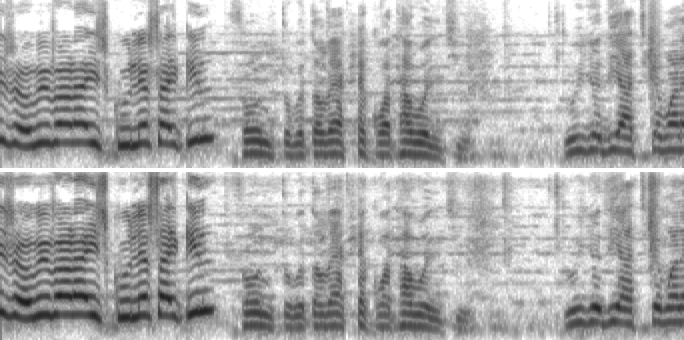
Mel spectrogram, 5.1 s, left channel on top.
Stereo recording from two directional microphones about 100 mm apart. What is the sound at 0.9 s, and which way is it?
Speech, 5° right (ahead or behind).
